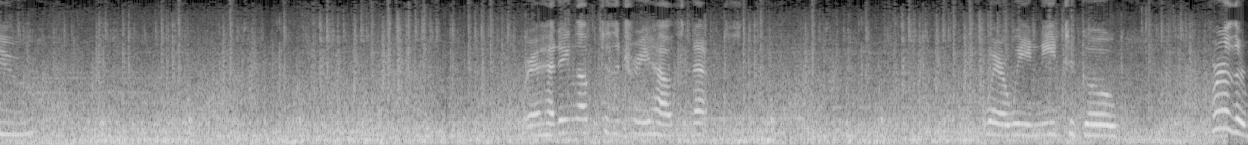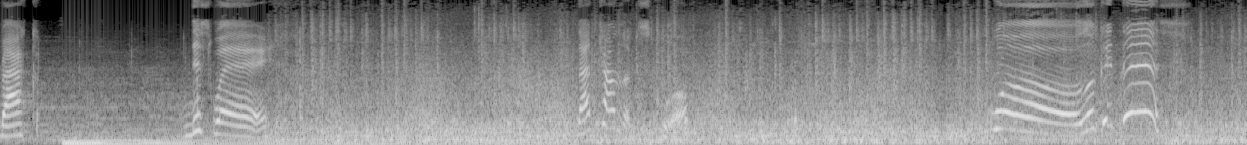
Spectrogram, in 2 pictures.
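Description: A minecart rattles steadily along rails.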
